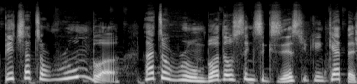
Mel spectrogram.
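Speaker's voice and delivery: high-pitched exasperated rant. Retold or imitated. Clerk mocking customer's idea of a vacuum, exasperated. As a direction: squeal it like it's blindingly obvious.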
